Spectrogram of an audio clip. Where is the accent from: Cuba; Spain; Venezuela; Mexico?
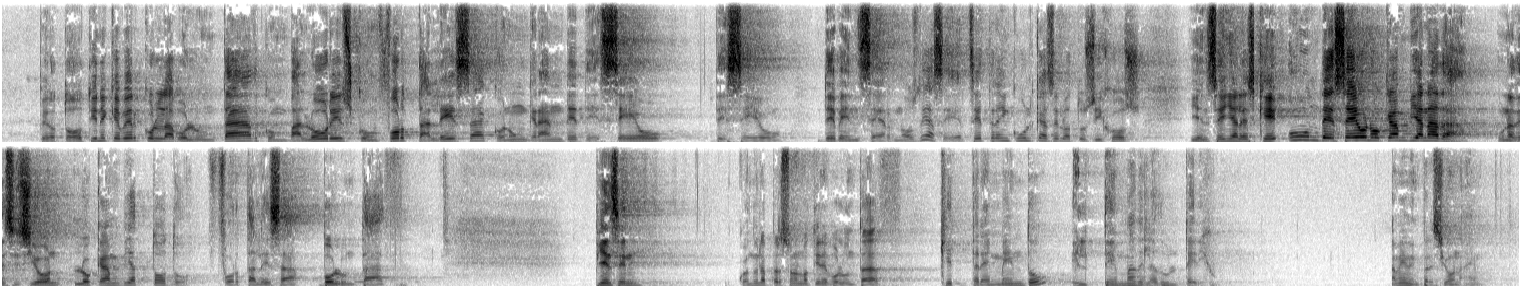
Mexico; No quiero hablar mal de mi país, ¿eh? Soy mexicano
